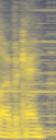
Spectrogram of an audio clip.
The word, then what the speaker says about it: Lovakengj: Okay, we are now off to Lovacaine. Novocaine. I was thinking Novocaine. Yeah, it's spelled Lovakengjj. And pronounced Lovacaine. Or even Lovacaine.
